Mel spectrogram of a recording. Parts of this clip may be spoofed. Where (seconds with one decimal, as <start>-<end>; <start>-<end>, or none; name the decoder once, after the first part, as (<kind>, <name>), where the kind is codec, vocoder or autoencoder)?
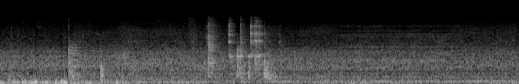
3.4-4.6 (codec, DAC)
